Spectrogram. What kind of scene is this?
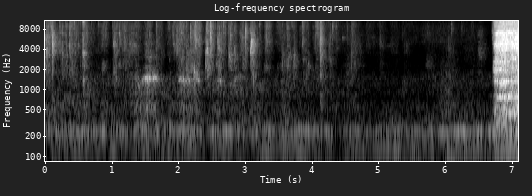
restroom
